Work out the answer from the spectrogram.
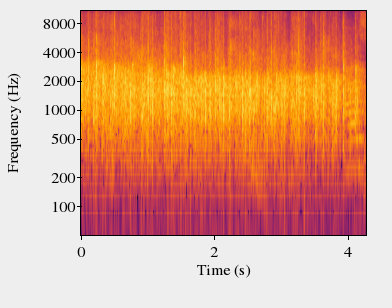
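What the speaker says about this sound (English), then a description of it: "could we get a round of applause for all the amazing things happening?" An audience at an Immigration Heritage Awards ceremony in Queens, New York, applauds in a dense, sustained burst of many hands clapping, loud and even throughout, with no talk over it.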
